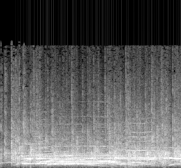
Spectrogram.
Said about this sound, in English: would you applaud now?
